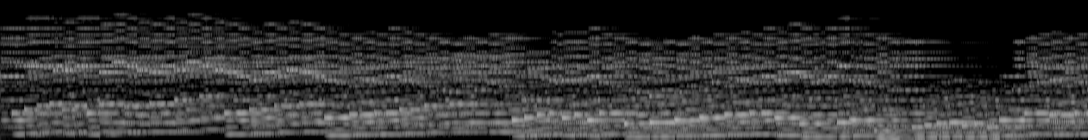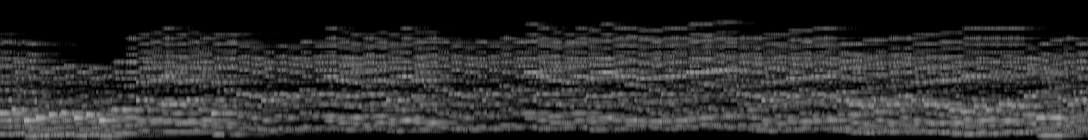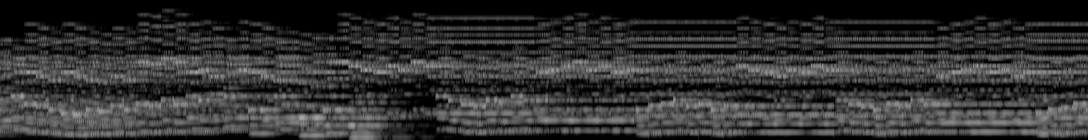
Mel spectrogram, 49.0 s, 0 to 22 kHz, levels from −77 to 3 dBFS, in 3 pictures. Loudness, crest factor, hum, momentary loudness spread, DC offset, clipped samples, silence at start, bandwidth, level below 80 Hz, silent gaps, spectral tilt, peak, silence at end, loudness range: -31 LUFS; 16 dB; none; 5 LU; under 0.1%; under 0.1%; 0 s; 14.5 kHz; -60 dBFS; none; -2 dB/octave; -16 dBFS; 0 s; 4 LU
